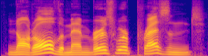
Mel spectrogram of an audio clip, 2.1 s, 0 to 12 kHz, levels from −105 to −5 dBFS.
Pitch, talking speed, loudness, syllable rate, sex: 145 Hz, 175 wpm, -16 LUFS, 4.7 syllables/s, male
